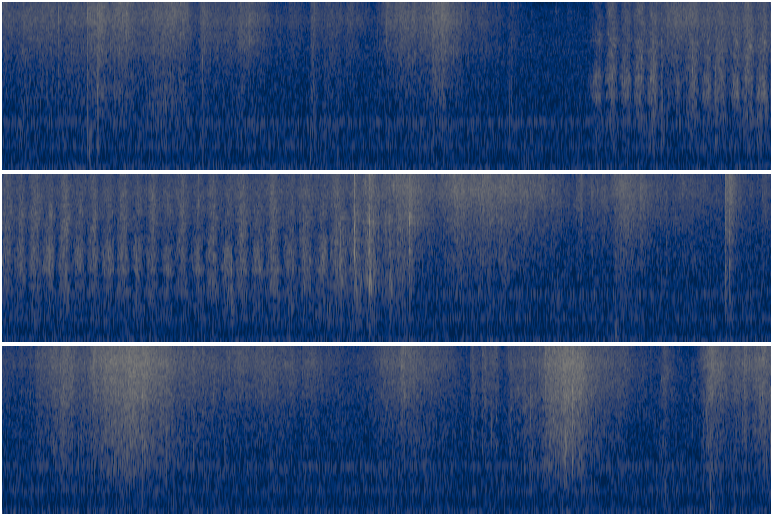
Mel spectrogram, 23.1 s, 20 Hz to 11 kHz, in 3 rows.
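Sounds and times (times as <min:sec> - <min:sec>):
hand saw cutting wood: 0:05.9 - 0:11.6.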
